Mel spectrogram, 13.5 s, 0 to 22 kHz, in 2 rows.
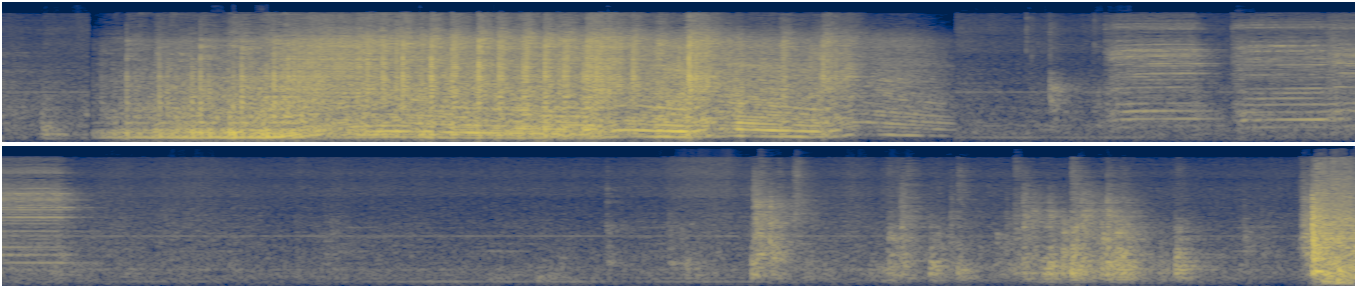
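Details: Yamaha RZ350 two-stroke after lubricating the tachometer and speedometer mechanisms to fix a squeal: revs up crisply and drops back to a steady idle, no screech from the gauge drives; normal running.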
